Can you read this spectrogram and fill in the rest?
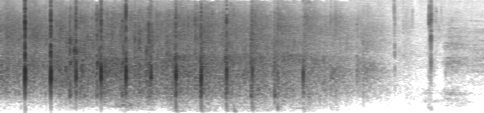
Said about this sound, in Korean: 다시 한번 격려의 박수 한번 드립시다.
